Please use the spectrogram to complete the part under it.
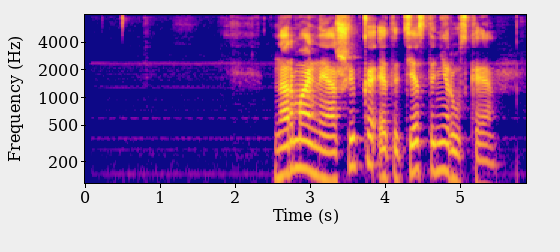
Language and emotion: Russian, neutral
